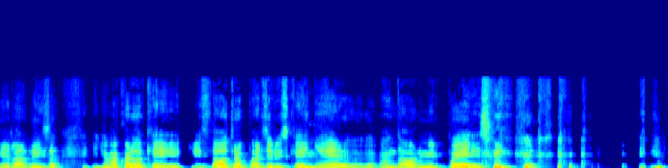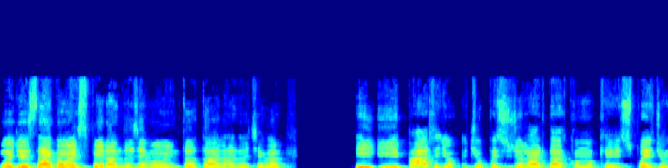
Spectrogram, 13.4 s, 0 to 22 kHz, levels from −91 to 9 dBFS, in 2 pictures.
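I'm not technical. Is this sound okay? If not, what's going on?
Yes, the recording is technically sound, and the quiet moments between phrases go fully silent before the speech returns on time, which is normal behaviour for this kind of setup.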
